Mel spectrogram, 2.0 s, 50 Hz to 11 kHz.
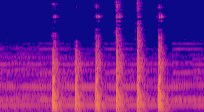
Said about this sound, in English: About 20 minutes later, I heard a knock at my door.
